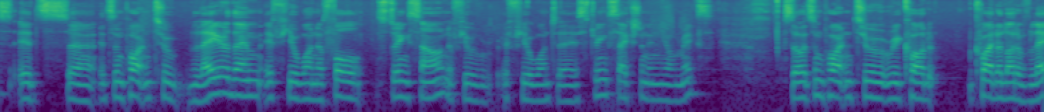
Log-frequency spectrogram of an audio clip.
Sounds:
speech

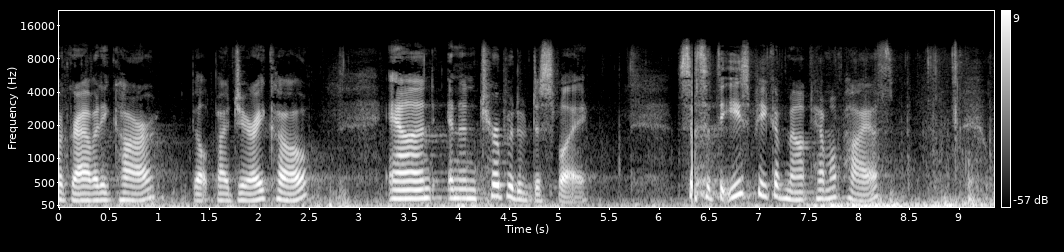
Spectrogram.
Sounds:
speech

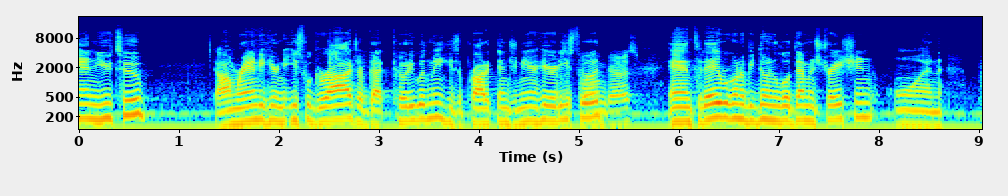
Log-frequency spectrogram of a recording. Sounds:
speech

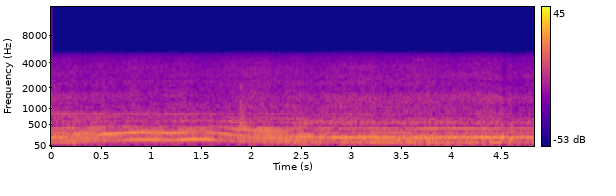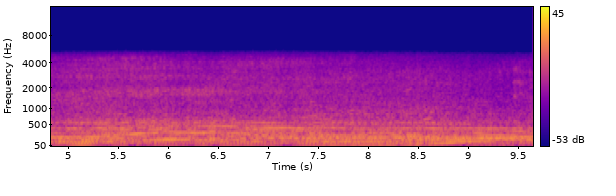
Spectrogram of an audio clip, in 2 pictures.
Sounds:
vehicle, outside, urban or man-made, car passing by, motor vehicle (road), car, revving

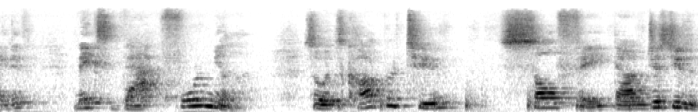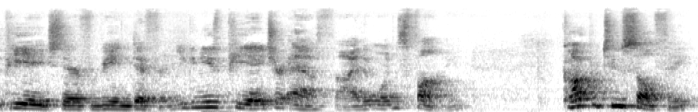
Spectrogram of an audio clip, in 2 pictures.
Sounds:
speech

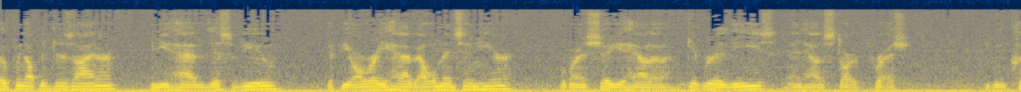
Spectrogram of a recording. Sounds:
speech

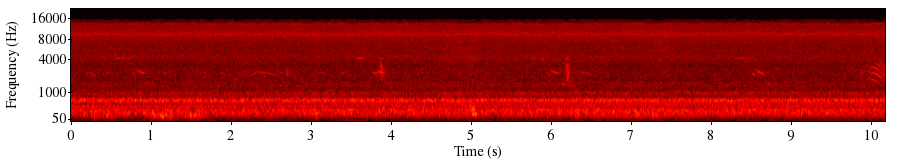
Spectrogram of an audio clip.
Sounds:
animal

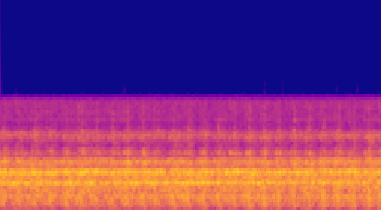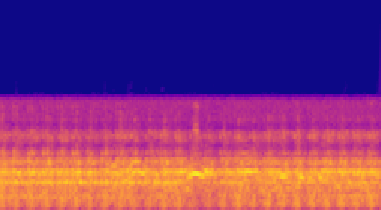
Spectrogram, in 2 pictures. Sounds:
engine

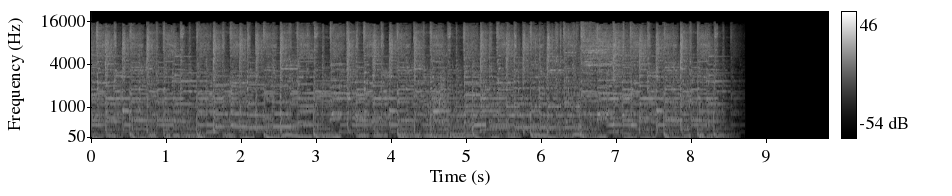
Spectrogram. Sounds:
music

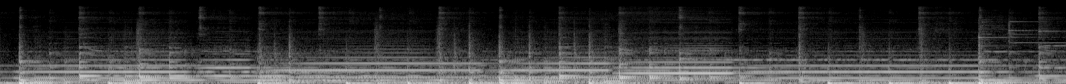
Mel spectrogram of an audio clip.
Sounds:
music

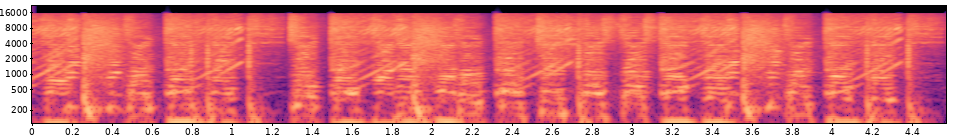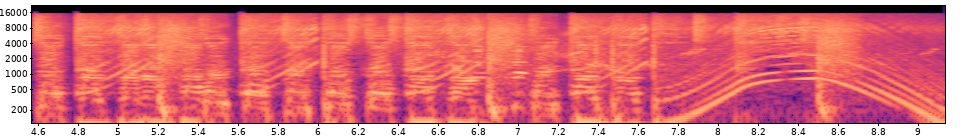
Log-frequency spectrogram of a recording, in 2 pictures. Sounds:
electronic music, music, dubstep

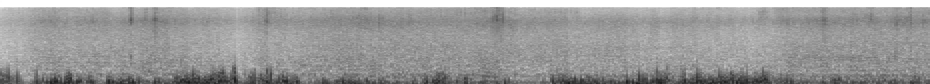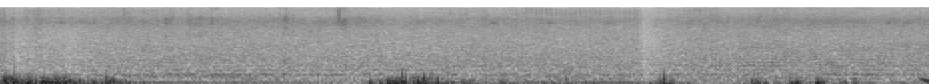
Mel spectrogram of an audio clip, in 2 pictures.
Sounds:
bee

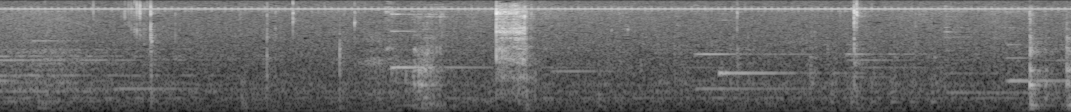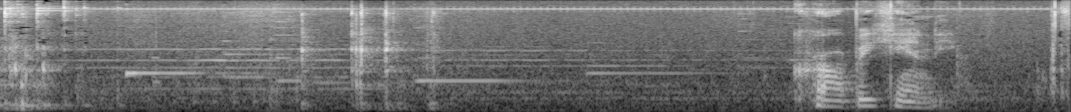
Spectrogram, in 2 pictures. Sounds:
music, speech

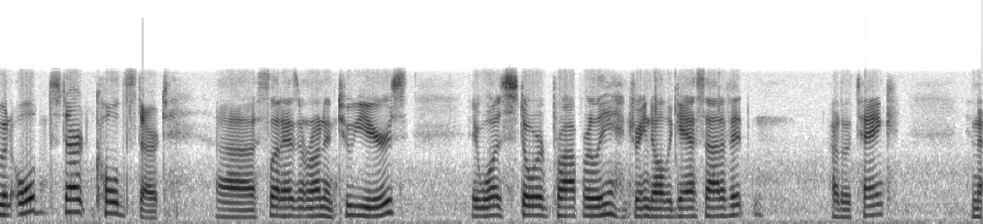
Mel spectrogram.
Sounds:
speech

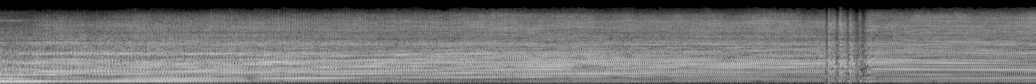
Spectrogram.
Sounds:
speech

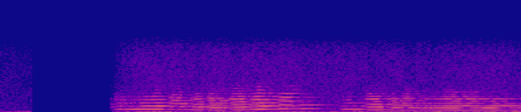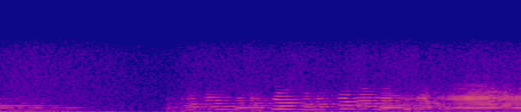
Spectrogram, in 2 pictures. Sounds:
music, trombone, musical instrument

